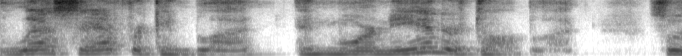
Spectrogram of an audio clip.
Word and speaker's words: Neanderthal: African blood and more Neanderthal blood. So it's really, how you want to fucking skin the cat. Neanderthal. The H is silent.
